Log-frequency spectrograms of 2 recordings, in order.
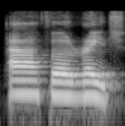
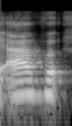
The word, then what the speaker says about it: average: Like this one, average. So, I mean, with normal rate of speaking, yeah, we don't really enunciate. Is like trying to read all syllable one by one, like average. No, we don't say average. There will be 3 syllables, but actually this is only normally spoken with 2 syllables in normal daily speaking.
